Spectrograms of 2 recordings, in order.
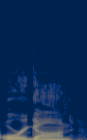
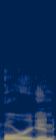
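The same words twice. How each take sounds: First: The word ends with a full 'gone' sound. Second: The word ends with a reduced 'gun' sound. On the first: The speaker calls it wrong. "instead of" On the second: The speaker calls it right. "just like with a gun"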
